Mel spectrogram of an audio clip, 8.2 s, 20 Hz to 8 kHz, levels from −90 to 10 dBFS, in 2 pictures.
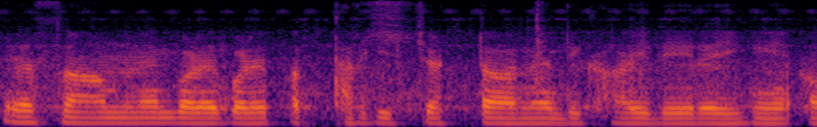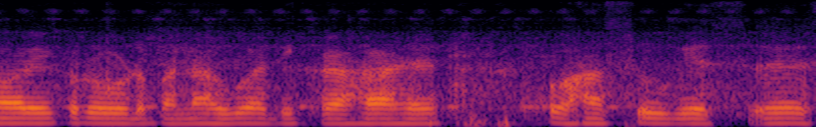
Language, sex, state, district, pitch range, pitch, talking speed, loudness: Hindi, male, Uttar Pradesh, Jalaun, 115-120 Hz, 120 Hz, 155 wpm, -29 LUFS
